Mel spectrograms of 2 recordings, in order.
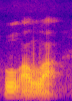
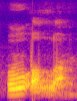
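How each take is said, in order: First: It is softly breathed with the breath. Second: It is voiced outwardly and forcefully. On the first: The remembrance is felt inwardly with the breath. The speaker calls it right. "dinikmati turun naiknya nafas itu" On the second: The remembrance is made into an outward show. The speaker calls it wrong. "jangan dizahir-zahirkan ... Bukan begitu"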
